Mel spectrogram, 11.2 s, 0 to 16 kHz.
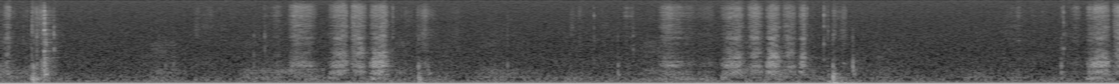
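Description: Pencil drawing lines on paper along the edge of a plastic 30-60 set square, in four bursts of several quick strokes about every three and a half seconds, with one dull knock about eight seconds in.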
